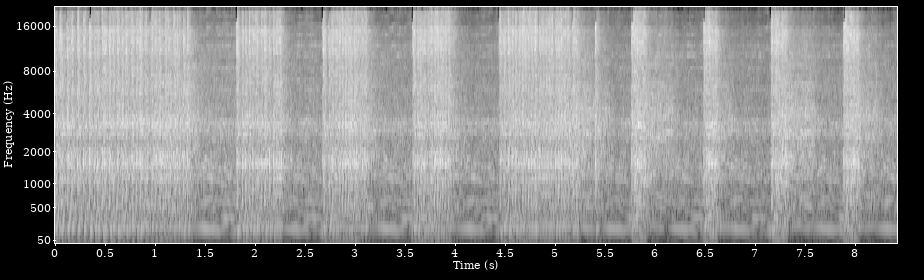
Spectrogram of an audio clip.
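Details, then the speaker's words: Suzuki Satria 2-stroke (Lumba) during restoration, about 70% done, engine newly running with stock exhaust fitted: crisp two-stroke crackle with even throttle blips about every second, revving and settling cleanly. Engine sounds smooth and healthy. "Knalpot juga udah terpasang, udah kedengeran suara mesinnya udah halus."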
